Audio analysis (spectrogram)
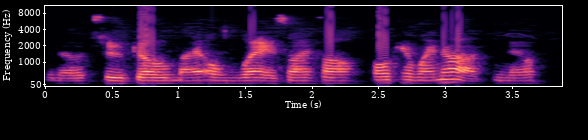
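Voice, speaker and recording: Halting, thoughtful man, dull lo-fi recording. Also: mid-range voice, level tone, a little hiss or hum. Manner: halting, thoughtful, often says "you know". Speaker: interview guest, literary translator. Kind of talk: reflective interview conversation.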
